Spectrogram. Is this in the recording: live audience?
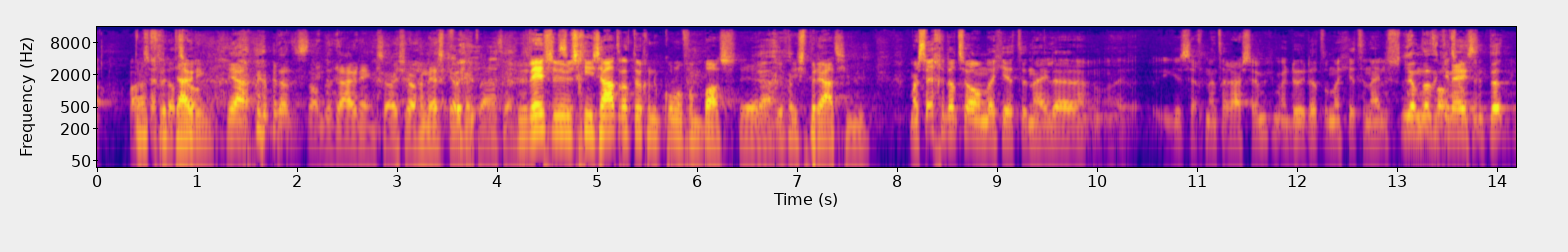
yes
